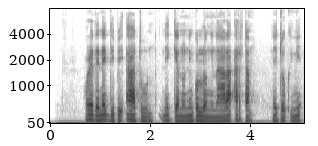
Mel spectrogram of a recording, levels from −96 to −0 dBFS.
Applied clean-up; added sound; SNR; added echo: none; none; none; none.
